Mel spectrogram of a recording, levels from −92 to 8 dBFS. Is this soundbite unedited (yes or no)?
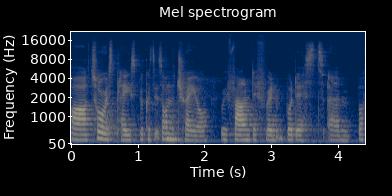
no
